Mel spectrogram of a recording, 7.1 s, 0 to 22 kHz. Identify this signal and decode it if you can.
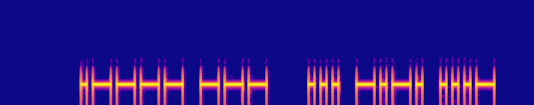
Morse code, heard as a keyed tone, about 15 wpm, 700 Hz. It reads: 1O SCV
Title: Winter Field Day Exchanges 15wpm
